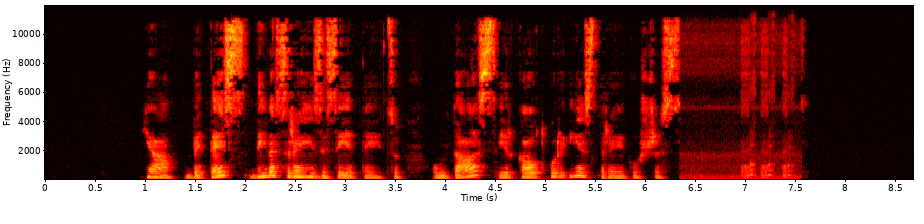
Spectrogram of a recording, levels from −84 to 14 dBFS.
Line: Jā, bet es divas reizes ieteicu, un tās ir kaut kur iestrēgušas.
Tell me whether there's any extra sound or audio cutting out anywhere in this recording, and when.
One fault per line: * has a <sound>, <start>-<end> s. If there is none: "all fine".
* has a laugh, 7.0-7.5 s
